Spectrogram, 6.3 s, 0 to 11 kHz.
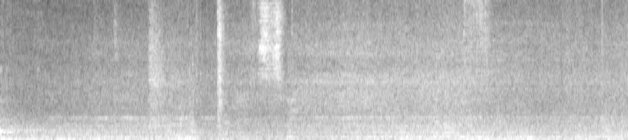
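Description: Steady low mechanical hum of the Ngong Ping 360 cable car's angle-station machinery heard from inside a gondola cabin as it is carried through the station, easing off briefly in the middle and then returning, with a couple of short clicks.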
